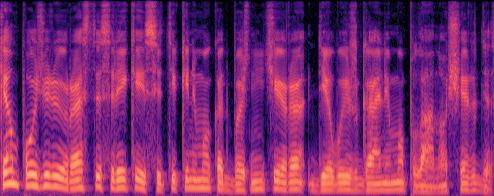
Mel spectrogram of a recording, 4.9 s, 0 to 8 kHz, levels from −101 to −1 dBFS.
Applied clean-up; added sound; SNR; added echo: none; none; none; none.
